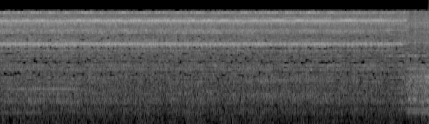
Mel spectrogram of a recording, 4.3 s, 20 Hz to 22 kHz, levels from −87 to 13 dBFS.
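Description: From 2.35 s to the end at 4.29 s, a USB whine sits under the sound: a steady tone fixed at 8 kHz, roughly 35 dB below the signal. It comes from the bus's 125-microsecond microframe current draw leaking into the audio through power or ground.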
